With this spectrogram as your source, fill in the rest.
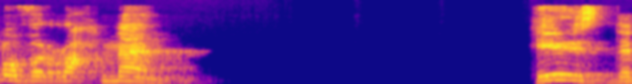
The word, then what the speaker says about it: Ar-Rahman: When we say Ar-Rahman, you see this syllable, man, alif and nun, it has sighat mubalagha, means what? It has form exaggeration.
